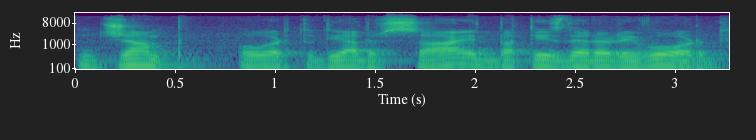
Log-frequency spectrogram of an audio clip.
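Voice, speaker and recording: A man speaks with a non-native accent at medium pitch. His pace is moderate and his pitch varies in an ordinary way. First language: not English. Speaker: gaming livestreamer. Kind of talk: live gameplay commentary. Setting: livestream. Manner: casual, reactive.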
